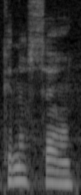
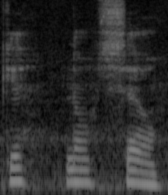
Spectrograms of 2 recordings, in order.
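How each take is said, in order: First: Said in the usual way. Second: Kinusel said slowly with long syllables; slow teaching pronunciation; slow, drawn out. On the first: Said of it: "The next word". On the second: Shown as a demonstration. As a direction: stretch Kinusel out for the learners.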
